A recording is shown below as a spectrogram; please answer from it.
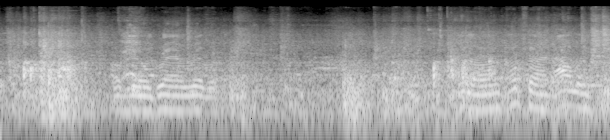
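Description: Speech: people talking, with a few faint knocks in between.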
